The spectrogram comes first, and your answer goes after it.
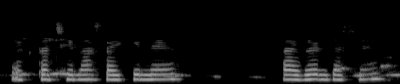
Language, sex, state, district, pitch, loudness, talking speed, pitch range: Bengali, female, West Bengal, Jhargram, 230 Hz, -31 LUFS, 105 wpm, 225-250 Hz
